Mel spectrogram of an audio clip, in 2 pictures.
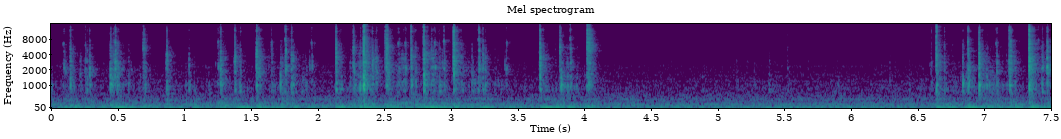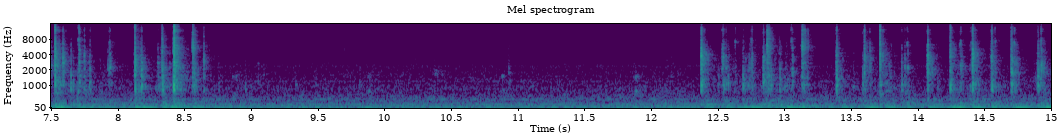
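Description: Both hands with long painted nails and fingertips rapidly tap the membrane keys of a black plastic Logitech full-size keyboard with a hollow shell. The clicks come in three bursts of quick, bright, short ticks separated by quiet pauses. A steady low hum runs underneath throughout.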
